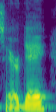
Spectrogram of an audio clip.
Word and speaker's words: Sergey: It's very Serge Penchenko-y, or actually, people correct me. I think his name is actually pronounced Sergey, and I'm really sorry about that.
